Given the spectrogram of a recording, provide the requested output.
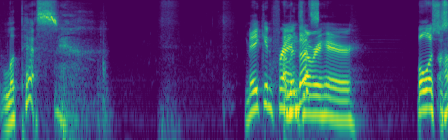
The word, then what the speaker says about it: lapis: really long time and i got some complaints about that so i was like okay i will pronounce it differently if you want i will call it lapis making friends over here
